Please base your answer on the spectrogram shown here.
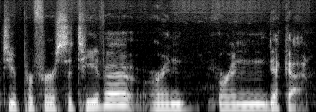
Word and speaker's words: indica: Liz, on a little lighter note, do you prefer sativa or indica? Indisa. I don't know how to pronounce that one. Indica. Indica. Thank you. That's not my preference. That's just how you pronounce it.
